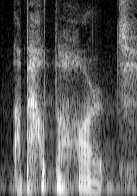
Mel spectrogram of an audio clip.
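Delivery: soft, hushed, dropped whisper.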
